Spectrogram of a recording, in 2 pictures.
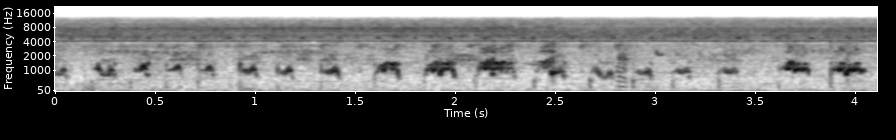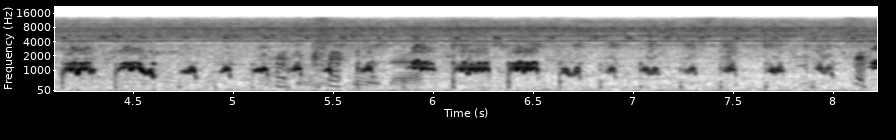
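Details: Muscovy ducks grazing in a garden; dense, rapid quacking notes run on unevenly, a louder cluster in the middle, with a thin steady hum throughout.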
